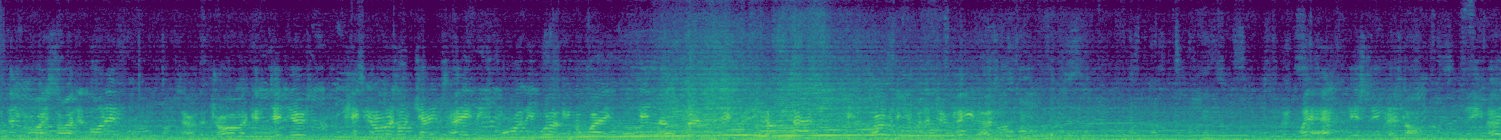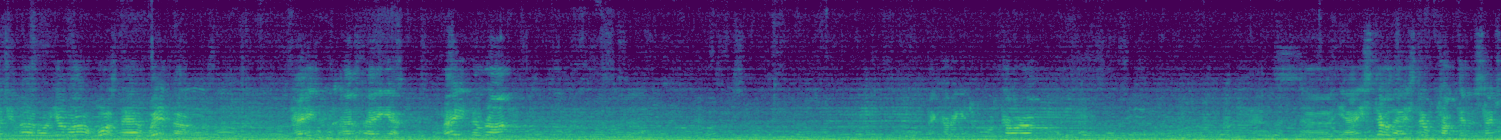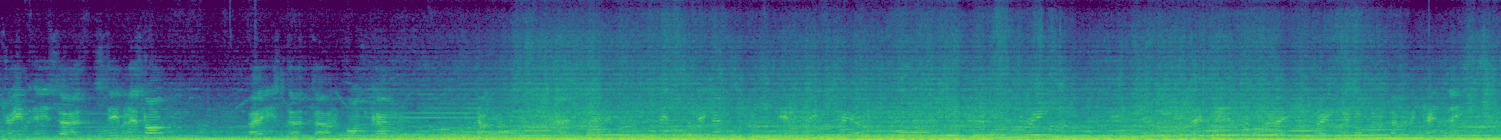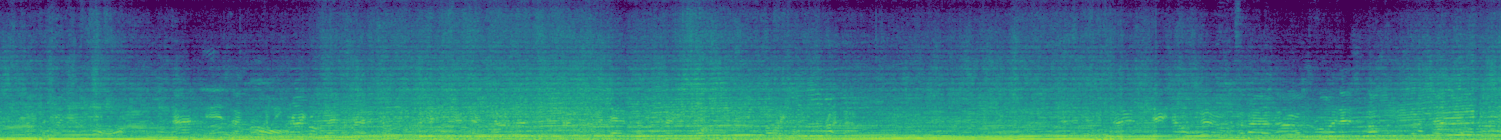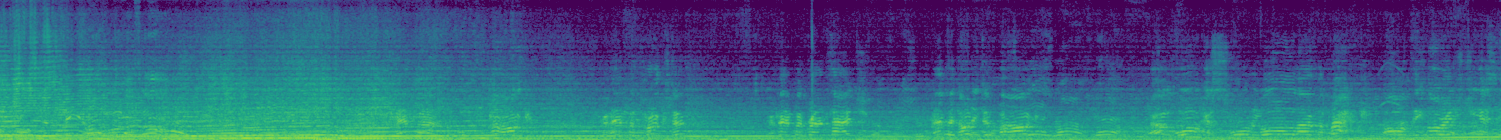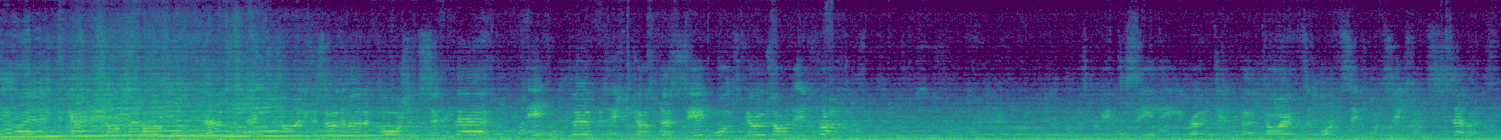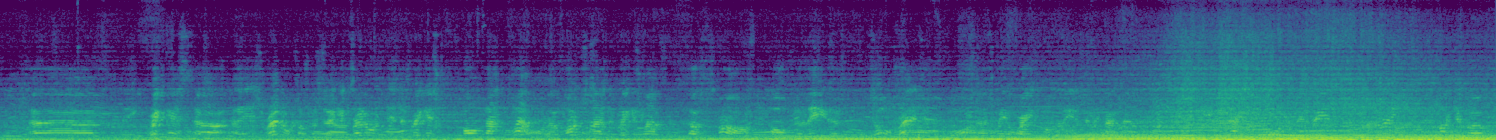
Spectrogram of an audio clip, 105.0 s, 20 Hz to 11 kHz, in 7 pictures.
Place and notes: British Superbikes ... 2000 ... race one ... Snetterton ... one point stereo mic to minidisk ... time approx ...
25 June, 12:00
